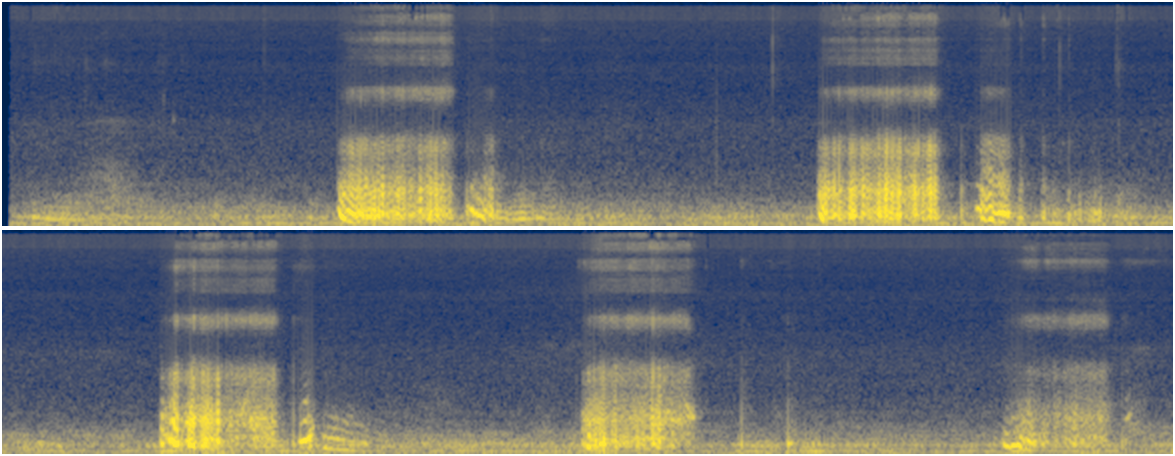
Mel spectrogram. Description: Our new puppy Oliver, snoring in his new Christmas pajamas #dog #dogs #christmas #puppy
